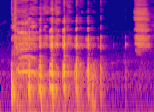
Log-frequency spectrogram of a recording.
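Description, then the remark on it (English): A person coughs in a rapid fit of about seven harsh bursts, then draws a raspy, wheezing breath before another cough begins. “Hey, wake up and cough, you pray. You know, that you don't cough again.”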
